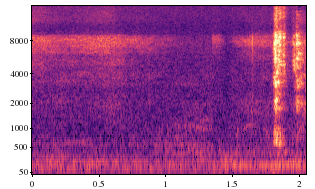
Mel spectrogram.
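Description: An iron glides softly over fabric.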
